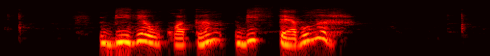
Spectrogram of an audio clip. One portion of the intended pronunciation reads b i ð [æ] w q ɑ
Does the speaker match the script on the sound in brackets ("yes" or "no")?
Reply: yes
